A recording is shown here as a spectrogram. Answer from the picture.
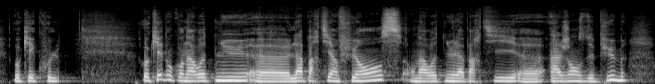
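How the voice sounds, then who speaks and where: A man with a fairly high pitch speaks at a fairly slow pace, his loudness very even and his pitch variation ordinary, over noticeable background noise. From provincial France. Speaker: podcast co-host. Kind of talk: interview.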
